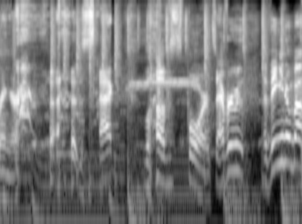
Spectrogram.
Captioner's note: chuckles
